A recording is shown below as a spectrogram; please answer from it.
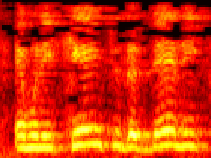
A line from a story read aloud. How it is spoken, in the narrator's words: he cried with a lamentable voice unto Daniel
